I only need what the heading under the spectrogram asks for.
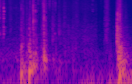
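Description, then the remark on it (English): Clicks and rattles of a car door being opened as people get out of the car, parked on a slipway by the seaside, a couple of quick clunks followed by a louder thump near the end, with no one speaking. “Let's get out of the car.”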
